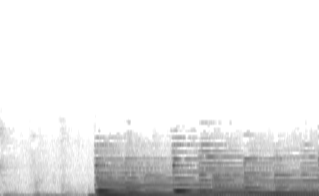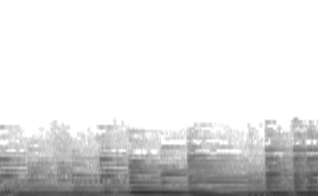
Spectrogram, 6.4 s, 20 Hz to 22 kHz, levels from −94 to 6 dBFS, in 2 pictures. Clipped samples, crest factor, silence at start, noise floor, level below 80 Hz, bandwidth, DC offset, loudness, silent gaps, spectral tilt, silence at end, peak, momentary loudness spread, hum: under 0.1%; 16 dB; 0.05 s; -49 dBFS; -42 dBFS; 7.4 kHz; under 0.1%; -25 LUFS; none; -7.5 dB/octave; 0 s; -8 dBFS; 8 LU; none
